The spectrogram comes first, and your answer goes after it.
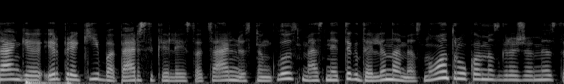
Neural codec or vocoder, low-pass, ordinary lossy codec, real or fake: none; 7.2 kHz; MP3, 48 kbps; real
